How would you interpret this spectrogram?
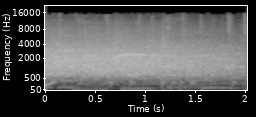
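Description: Steady applause from a small group for maestro Papo Lugar, a dense crackle of clapping hands that holds at an even level for a couple of seconds, fairly loud.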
